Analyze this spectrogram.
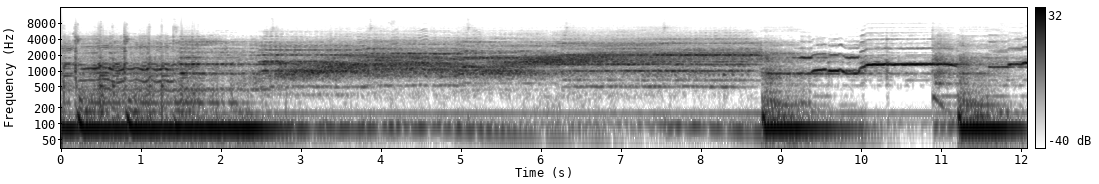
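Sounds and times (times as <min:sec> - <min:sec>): loud music through loudspeakers: 0:00.0 - 0:12.0.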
